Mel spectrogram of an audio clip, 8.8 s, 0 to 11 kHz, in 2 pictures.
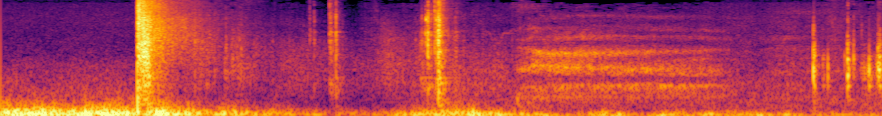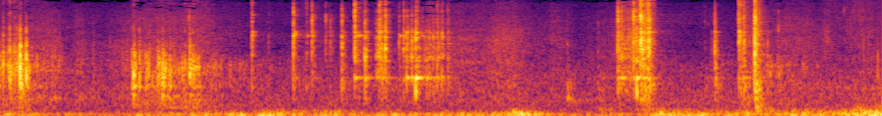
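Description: A single rifle shot from a 6mm ARC rifle less than a second in, followed by a short ringing sound and then a string of small metallic clicks and clacks as the rifle is handled and reloaded for the next shot.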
